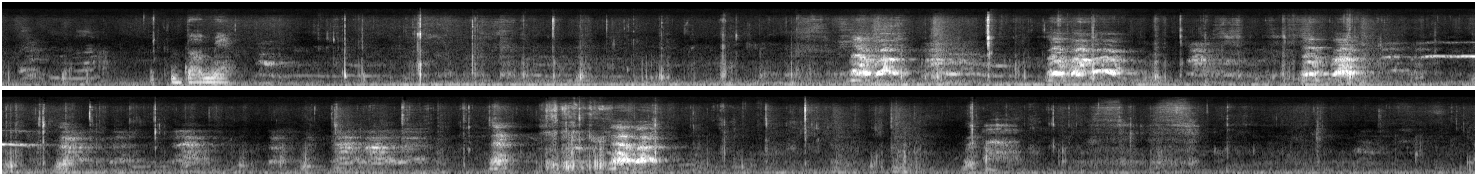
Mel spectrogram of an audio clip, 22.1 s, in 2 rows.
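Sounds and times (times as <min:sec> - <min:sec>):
chewing and mouth sounds: 0:02.1 - 0:22.0
animal calls: 0:09.8 - 0:11.8.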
